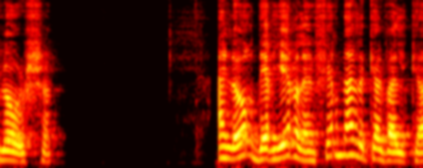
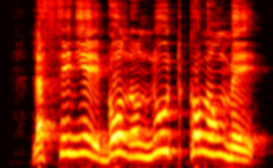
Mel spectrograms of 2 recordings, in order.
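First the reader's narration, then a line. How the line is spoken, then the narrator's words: Yelling. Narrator (French): hurlait Tavannes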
